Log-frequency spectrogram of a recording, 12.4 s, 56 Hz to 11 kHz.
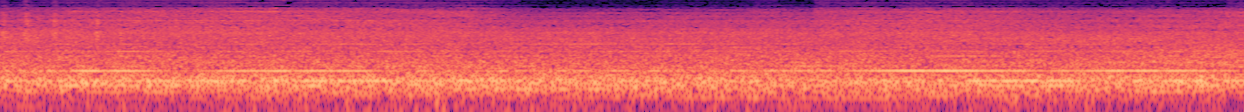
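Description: Renfe S-451 double-decker electric multiple unit rolling slowly into the station: a steady mechanical hum and running noise, with two low held tones that swell and fade.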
